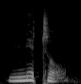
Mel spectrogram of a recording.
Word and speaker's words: Knittel: Knittel. – The K is silent. – Silent K.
